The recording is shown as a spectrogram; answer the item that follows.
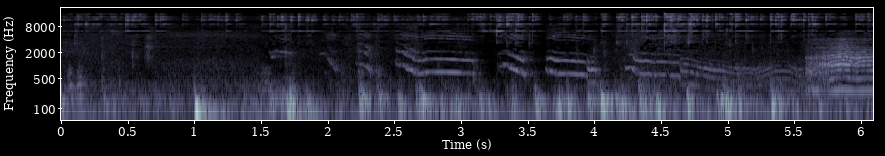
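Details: Puppy siblings playing energetically together, with a string of high whines and yelps, many sliding downward, repeated through several seconds. A low rumble of movement runs underneath and a person speaks nearby.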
